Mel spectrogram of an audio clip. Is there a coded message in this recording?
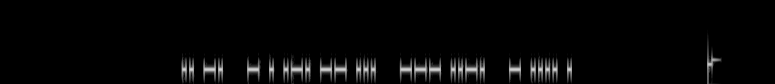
Yes: Morse code from 1.8 to 5.7 s, heard as a keyed tone, about 33 wpm, 700 Hz. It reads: IN TERMS OF THE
